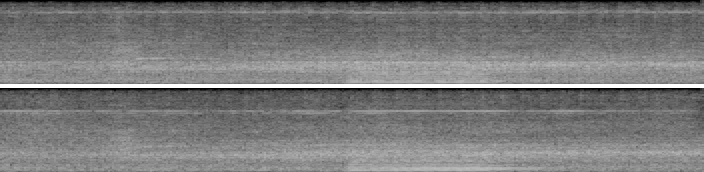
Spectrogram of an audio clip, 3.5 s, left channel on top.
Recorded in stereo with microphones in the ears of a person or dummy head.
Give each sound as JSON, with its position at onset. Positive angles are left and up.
{"t": 0.0, "sound": "an insect", "side_deg": 75, "distance_m": 2.5}
{"t": 1.7, "sound": "typing on a keyboard", "side_deg": -5, "distance_m": 0.5}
